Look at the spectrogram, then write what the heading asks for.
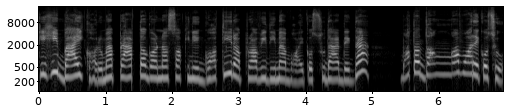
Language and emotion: Nepali, surprised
